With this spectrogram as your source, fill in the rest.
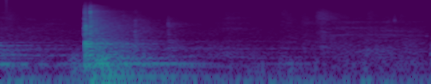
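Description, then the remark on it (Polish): A bathroom door shuts with a single solid thud about a second in, its sound ringing briefly in the echoing bathroom before fading into a quiet background hum. “I tutaj akustyka się zmieniła, drzwi zamknę.”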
